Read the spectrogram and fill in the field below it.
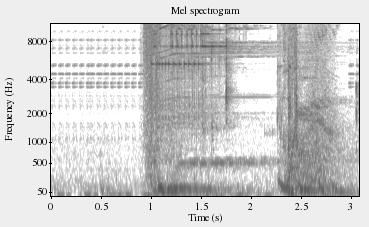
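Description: Game coins jingle as rewards are counted up.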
